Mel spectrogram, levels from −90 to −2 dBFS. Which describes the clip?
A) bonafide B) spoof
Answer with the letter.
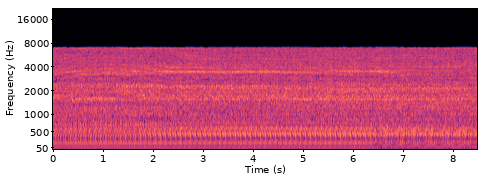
A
